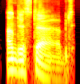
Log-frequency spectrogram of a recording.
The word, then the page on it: undisturbed: British English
